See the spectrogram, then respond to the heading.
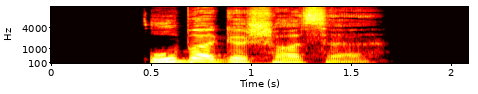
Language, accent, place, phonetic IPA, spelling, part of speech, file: German, Germany, Berlin, [ˈoːbɐɡəˌʃɔsə], Obergeschosse, noun, De-Obergeschosse.ogg
- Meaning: nominative/accusative/genitive plural of Obergeschoss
